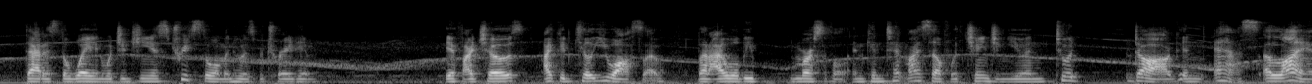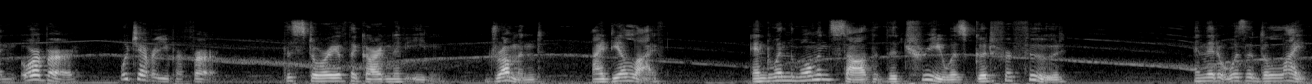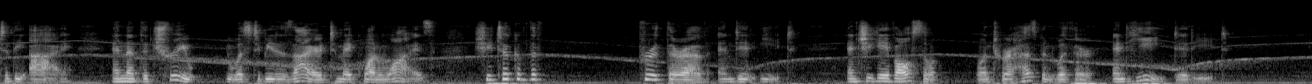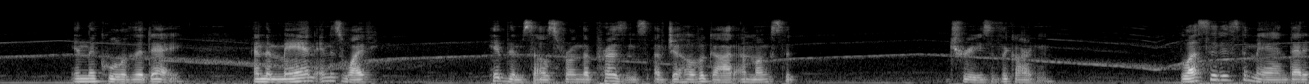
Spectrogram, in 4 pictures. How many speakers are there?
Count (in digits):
1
